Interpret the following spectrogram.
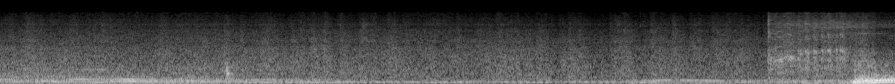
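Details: Lexus LS400 1UZ V8 after water pump replacement: a steady, even, low hum with no knocking or ticking, running smooth and settled.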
